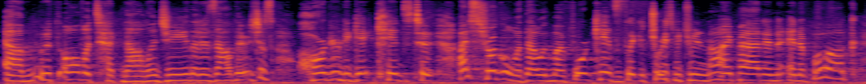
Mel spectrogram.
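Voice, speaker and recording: A woman's voice: fairly high pitch, fairly quick, hardly any pauses, a bit bright, slight background noise, poor audio. A woman hosting a live morning TV show, chatty and playful with her guest. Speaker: morning news anchor. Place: TV studio.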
